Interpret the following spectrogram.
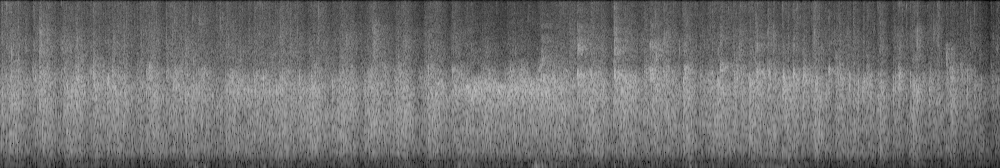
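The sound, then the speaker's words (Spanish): A large audience at a pastor's religious service claps steadily and loudly for about ten seconds as applause for the Lord, a dense, continuous wash of applause with no voices standing out. “Dele fuerte ese aplauso al Señor.”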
